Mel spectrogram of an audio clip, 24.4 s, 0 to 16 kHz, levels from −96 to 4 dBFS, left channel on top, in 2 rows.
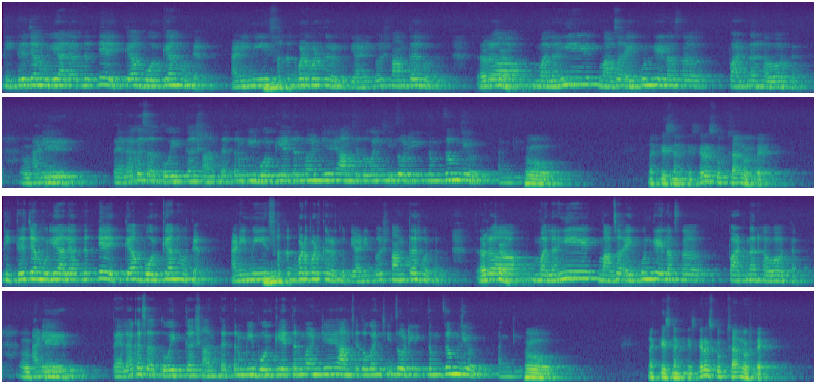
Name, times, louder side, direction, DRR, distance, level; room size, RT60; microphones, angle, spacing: voice 1, 0.0-3.0 3.4-10.5 10.9-11.9 12.6-13.2 13.8-19.3 19.6-20.0, right 2 dB, 80° right, 6 dB, 0.7 m, -22 dB
voice 2, 3.9-4.2 7.2-7.6 12.4-13.2 20.0-20.5 21.9-23.6, right 4 dB, 55° right, 6 dB, 0.3 m, -20 dB
8.5 x 4.4 x 3.8 m, 1.0 s
head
